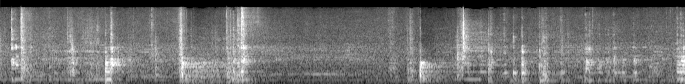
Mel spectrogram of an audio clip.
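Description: A welded aluminium breather tank knocking and scraping against the engine bay and braided hoses as it is worked into place by hand: a run of irregular metallic clunks and rubs.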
